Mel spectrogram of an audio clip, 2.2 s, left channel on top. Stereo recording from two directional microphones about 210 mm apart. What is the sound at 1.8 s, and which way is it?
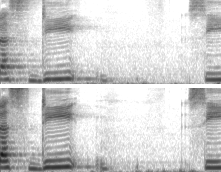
Speech, 50° right (ahead or behind).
